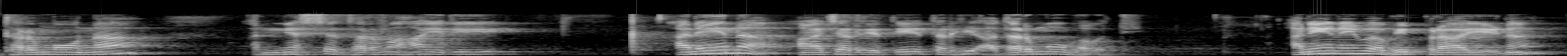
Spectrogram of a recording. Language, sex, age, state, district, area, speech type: Sanskrit, male, 45-60, Karnataka, Uttara Kannada, urban, spontaneous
